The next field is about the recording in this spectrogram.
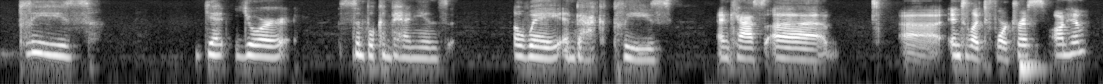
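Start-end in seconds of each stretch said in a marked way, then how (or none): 0.2-6.7 whispered pleading in put-on voice. Voicing a character who clasps a companion's shoulder: whispering in character. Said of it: "gonna whisper to him".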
